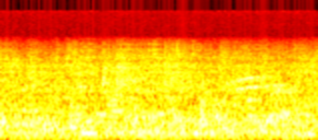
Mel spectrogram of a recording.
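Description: Busy room chatter: many overlapping voices of children and adults talking at once, none clear enough to make out, with a high-pitched child's voice standing out.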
